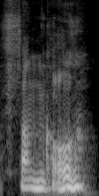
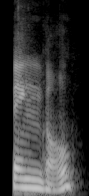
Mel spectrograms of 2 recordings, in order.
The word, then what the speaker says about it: Fingal: Fingal, not fungal, Fingal.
